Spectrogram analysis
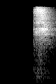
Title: standing head sneeze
